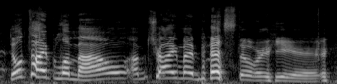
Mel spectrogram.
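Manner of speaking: high, loud, drawn-out protest; mock-indignant shout. Real, not acted. Streamer telling teasing chat off, loud mock-indignant wail. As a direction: plead loudly through a laugh, stretching the words.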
